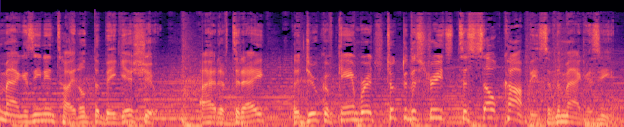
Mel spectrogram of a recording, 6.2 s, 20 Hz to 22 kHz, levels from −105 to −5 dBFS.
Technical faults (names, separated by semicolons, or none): block of digital silence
